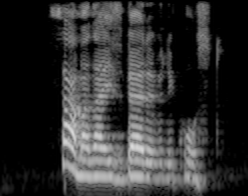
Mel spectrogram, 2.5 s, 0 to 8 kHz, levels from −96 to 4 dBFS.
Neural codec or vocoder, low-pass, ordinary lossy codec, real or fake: none; none; none; real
